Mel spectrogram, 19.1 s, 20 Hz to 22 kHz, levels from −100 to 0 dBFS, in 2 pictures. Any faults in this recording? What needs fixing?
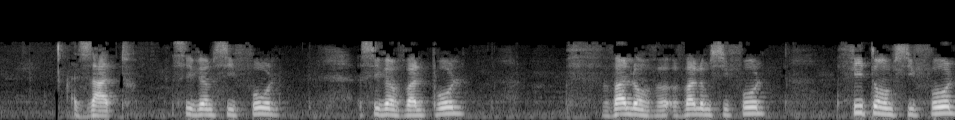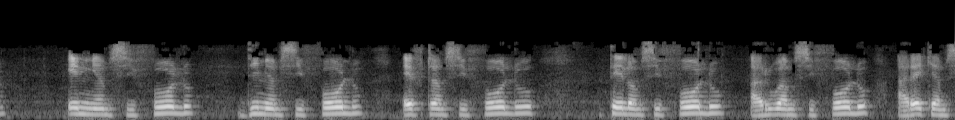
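The speech is dull and gurgling from start to finish, with a granular, watery distortion and nothing above about 6.1 kHz. This is likely MP2 compression at a very low rate, which fits roughly 32 kbps. With so few bits, MPEG Layer II switches off its upper sub-bands, so bands flicker in and out, and quantises the remaining bands coarsely. The damage is heavy. To prevent it, encode from the original source at a much higher bitrate or use a more efficient codec.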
